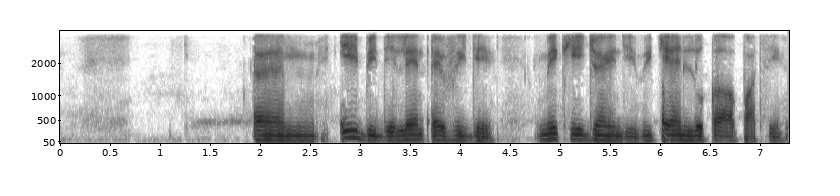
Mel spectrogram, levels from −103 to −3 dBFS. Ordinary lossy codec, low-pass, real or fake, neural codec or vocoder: AAC, 32 kbps; 3.6 kHz; fake; codec, 24 kHz, 3 kbps, HILCodec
